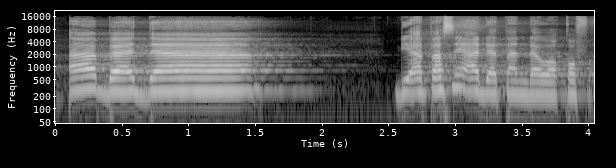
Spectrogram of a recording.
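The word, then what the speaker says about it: أبدا: abada hukum tajwidnyaad wad jika berhenti karena ada tanwin fathah yang diwakafkan cara bacanya panjang dua harakat abada di atasnya ada tanda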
